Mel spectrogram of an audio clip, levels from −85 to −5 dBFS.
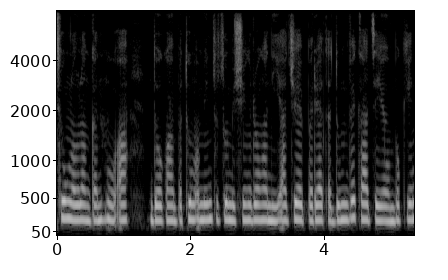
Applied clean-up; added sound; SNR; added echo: none; none; none; none.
